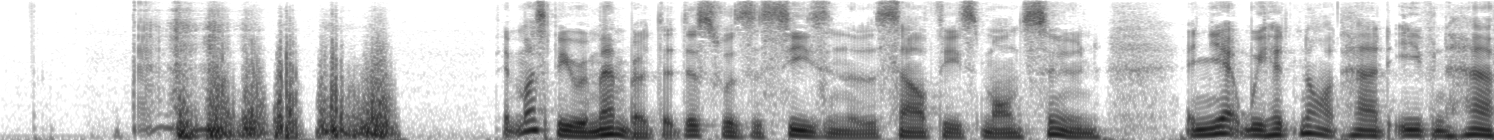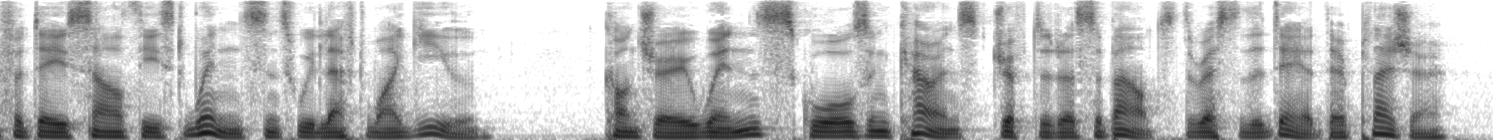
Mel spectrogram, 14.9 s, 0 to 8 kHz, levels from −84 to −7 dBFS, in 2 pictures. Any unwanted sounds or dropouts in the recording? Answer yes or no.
yes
